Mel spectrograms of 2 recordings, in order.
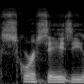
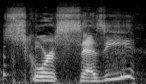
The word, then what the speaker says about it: Scorsese: That's really how you say his name, is Scorsese, Yes, sir. not Scorsese.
